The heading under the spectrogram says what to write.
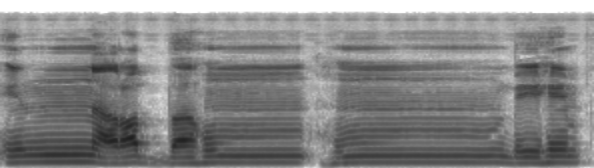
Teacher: ٹھیک ہے، اسی طرح اخفاء شفوی، اخفاء کے معنی بھی ہم جانتے ہیں کہ چھپا کر پڑھنے کے آتے ہیں۔ تو میم ساکن کے بعد اگر اگلا حروف با ہو تو ناک میں چھپا کر اخفاء کر کے پڑھیں گے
